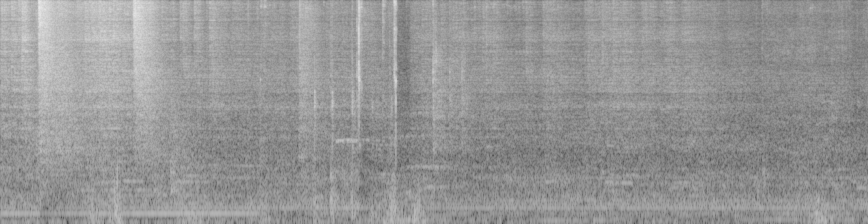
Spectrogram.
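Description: Claw machine running: a steady motor hum that stops about three seconds in, with a few clicks and knocks over a constant lower hum.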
